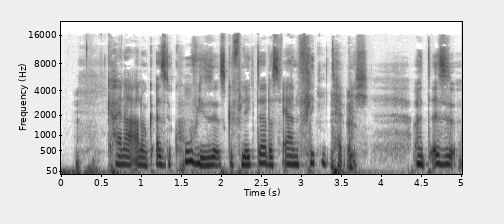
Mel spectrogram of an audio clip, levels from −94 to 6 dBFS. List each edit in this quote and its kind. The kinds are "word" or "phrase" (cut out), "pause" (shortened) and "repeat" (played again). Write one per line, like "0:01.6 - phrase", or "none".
0:01.3 - word
0:02.8 - word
